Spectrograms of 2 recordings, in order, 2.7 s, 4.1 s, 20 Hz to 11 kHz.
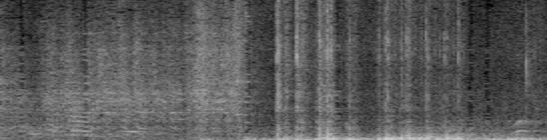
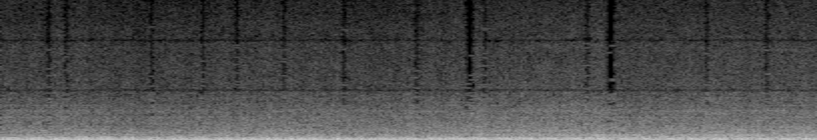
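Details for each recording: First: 1968 GMC truck, first start attempt in 20 years: heavy, low, labouring crank with a rough uneven rumble that nearly catches but never settles into a steady run; fuel pump cycled and it started later. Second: 1968 GMC truck started for the first time in 20 years after a lot of work: a deep, loud, even V8 idle with a steady low beat near three pulses a second and no knocks or misses. It runs well with only minor leaking.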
